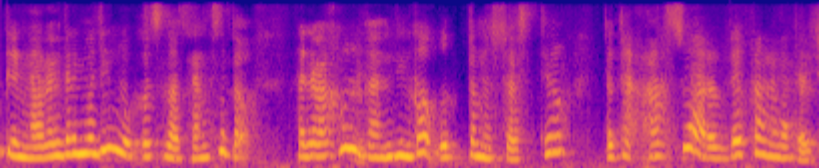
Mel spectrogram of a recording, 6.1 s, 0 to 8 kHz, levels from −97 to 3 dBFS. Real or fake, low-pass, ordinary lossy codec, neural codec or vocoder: fake; 7.2 kHz; AAC, 32 kbps; codec, 16 kHz, 1 kbps, FreqCodec, smaller model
